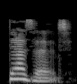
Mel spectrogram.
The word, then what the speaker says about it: desert: พยายามออกเสียงตาม audio นะคะคำต่อมาคำว่า Desert.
